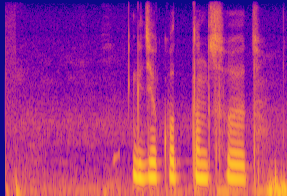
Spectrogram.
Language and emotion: Russian, neutral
